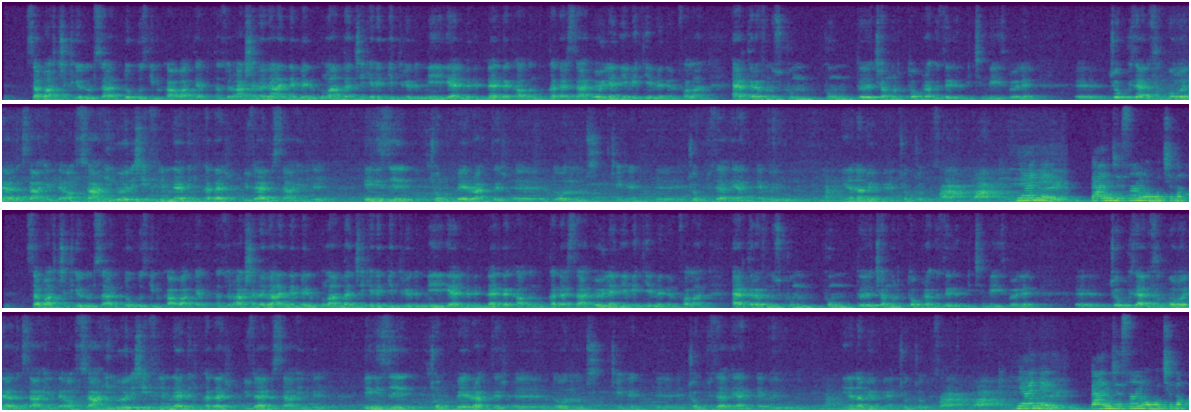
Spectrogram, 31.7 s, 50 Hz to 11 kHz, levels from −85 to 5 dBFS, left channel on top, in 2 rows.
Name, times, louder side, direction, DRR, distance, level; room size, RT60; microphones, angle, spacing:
voice 1, 0.3-13.9 14.3-28.5, equal, 15° left, -5 dB, 5.1 m, -23 dB
sound 1, 15.3-30.0, left 2 dB, 55° left, 1.7 m, -31 dB
voice 2, 29.3-31.5, equal, 25° right, -7 dB, 3.4 m, -16 dB
10.0 x 7.3 x 8.0 m, 0.79 s
head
